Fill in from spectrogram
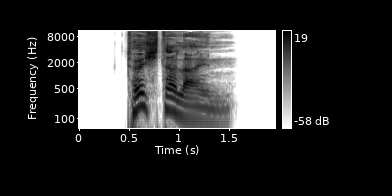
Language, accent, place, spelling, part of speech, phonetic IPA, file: German, Germany, Berlin, Töchterlein, noun, [ˈtœçtɐlaɪ̯n], De-Töchterlein.ogg
- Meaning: diminutive of Tochter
